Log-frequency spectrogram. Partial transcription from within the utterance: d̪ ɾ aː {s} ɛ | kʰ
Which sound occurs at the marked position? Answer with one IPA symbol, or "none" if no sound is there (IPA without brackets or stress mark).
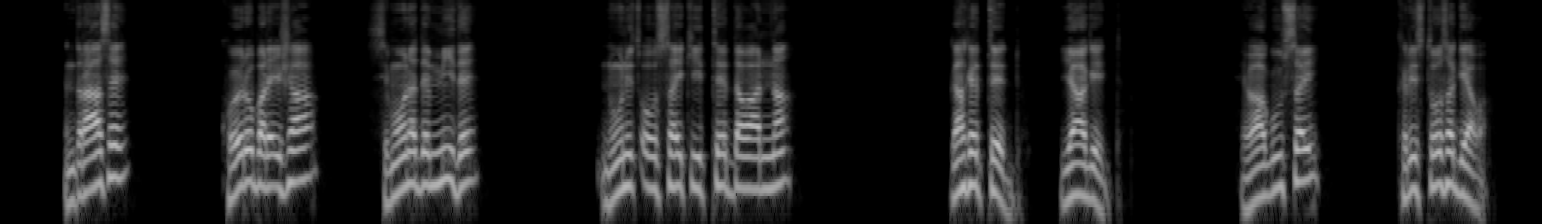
s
